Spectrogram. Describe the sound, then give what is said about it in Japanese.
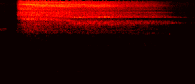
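A single long, steady breath hisses through the air during a guided neck-stretching exercise. It starts abruptly, holds a broad airy texture and slowly fades over several seconds. “はい、吸って吐く。”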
